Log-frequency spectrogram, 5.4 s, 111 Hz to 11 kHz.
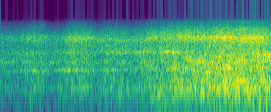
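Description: DB Class 628 diesel multiple unit approaching and passing close by, its diesel engine running under power and growing steadily louder to a peak near the end.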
